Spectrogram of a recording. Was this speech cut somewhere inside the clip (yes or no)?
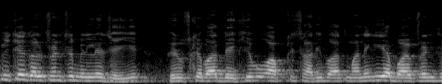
no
